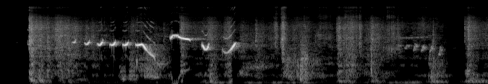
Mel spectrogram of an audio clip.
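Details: Common iora singing in a relaxed, low-energy mode: a quick run of about five clear whistled notes, then looping slurred whistles, fading into softer twittering phrases with short silent breaks.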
